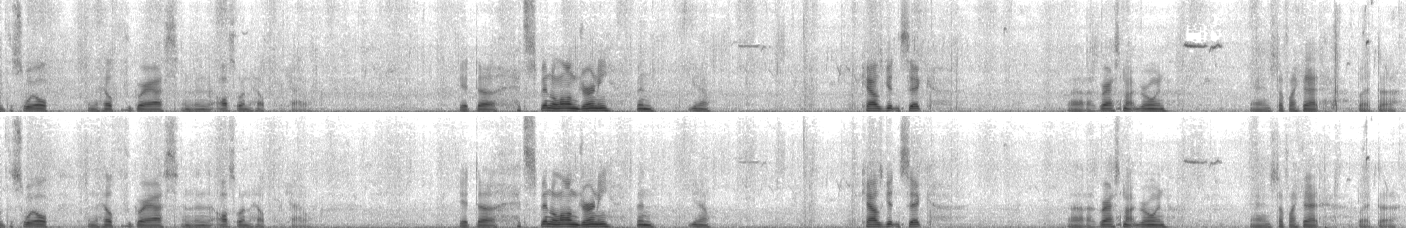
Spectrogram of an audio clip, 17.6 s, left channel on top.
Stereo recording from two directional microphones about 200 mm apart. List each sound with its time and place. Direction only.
0.1 s speech: centre (ahead or behind)
5.7 s speech: 5° left (ahead or behind)
10.8 s speech: 5° left (ahead or behind)
13.4 s speech: centre (ahead or behind)
15.7 s speech: 10° left (ahead or behind)
16.9 s speech: 25° left (ahead or behind)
